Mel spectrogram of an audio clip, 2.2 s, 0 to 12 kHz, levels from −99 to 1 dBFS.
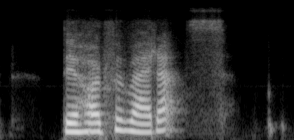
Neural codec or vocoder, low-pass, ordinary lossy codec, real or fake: codec, 16 kHz, 0.5 kbps, X-Codec, HuBERT features, trained on LibriSpeech; 7.2 kHz; Opus, 32 kbps; fake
